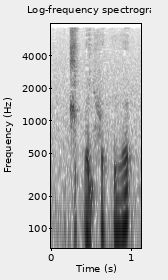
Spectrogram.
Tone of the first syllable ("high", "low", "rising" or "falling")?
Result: low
